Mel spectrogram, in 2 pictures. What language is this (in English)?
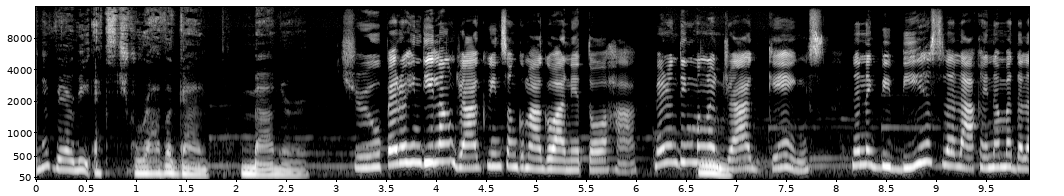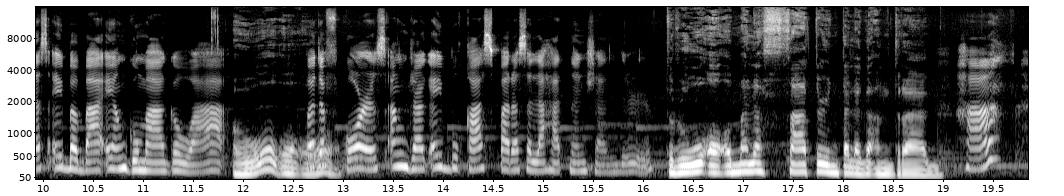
Filipino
